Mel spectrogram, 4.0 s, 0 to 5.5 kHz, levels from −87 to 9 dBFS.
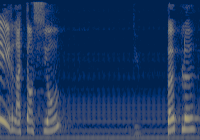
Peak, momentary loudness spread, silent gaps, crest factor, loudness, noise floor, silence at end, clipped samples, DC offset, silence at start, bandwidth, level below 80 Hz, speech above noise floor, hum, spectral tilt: -16 dBFS; 8 LU; none; 18 dB; -33 LUFS; -57 dBFS; 0 s; under 0.1%; under 0.1%; 0 s; 5.4 kHz; -58 dBFS; 25 dB; 60 Hz at -65 dBFS; -6 dB/octave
